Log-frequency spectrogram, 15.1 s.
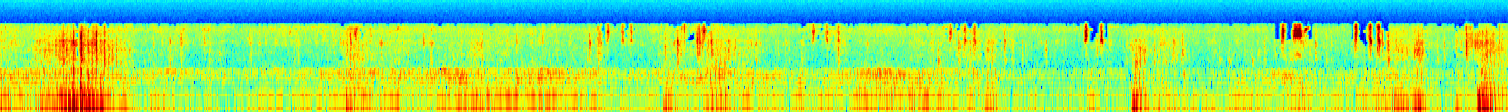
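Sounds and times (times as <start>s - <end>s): steady low rumble: 0.0s - 15.0s
small birds chirping: 5.8s - 15.0s.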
